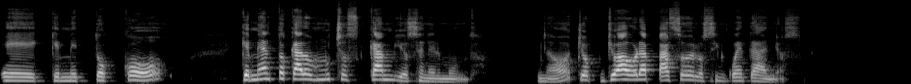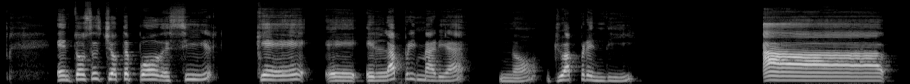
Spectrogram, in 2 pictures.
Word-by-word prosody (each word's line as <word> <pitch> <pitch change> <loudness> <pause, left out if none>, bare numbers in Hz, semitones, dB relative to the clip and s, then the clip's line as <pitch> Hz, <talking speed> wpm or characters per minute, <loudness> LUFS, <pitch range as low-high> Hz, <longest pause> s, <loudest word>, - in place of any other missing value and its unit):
eh, 170 -2 -3
que 175 - -5
me 170 0 -6
tocó 180 +4 -2 0.7
que 220 - +4
me 230 +3 -1
han 255 0 0
tocado 245 -3 +3
muchos 225 -1 -6
cambios 215 -8 -1
en 150 - -8
el 135 -1 -8
mundo, 130 -1 -11 0.6
¿no? 135 -2 -9
Yo 205 -1 -4
yo 220 +8 +1
ahora 225 0 +4
paso 200 +2 0
de 210 - -4
los 170 -2 -8
50 165 -1 -7
años. 135 -3 -12 1.6
Entonces, 230 +5 -1
yo 245 -2 0
te 245 - +2
puedo 230 -2 +1
decir 225 +6 -5 0.4
que, 215 +1 -1
eh, 170 0 -2
en 180 0 -2
la - - +2
primaria, 190 -8 -5 0.3
¿no? 150 +2 -10
Yo 200 +6 0
aprendí 190 -4 -6 1.2
a 185 -2 +6
190 Hz, 120 wpm, -20 LUFS, 170-225 Hz, 1.6 s, a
